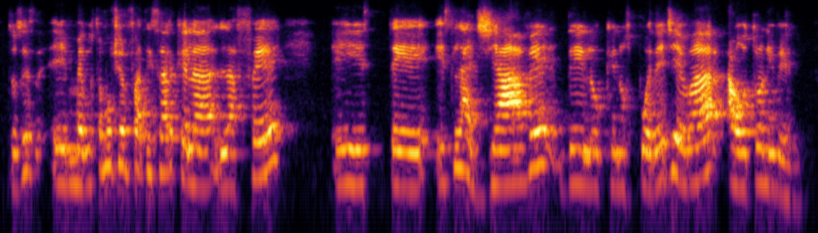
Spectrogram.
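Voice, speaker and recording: A Dominican woman, appearing as a podcast guest, explains spiritual ideas in a conversational, emphatic way. Her voice is medium in pitch, slow, and sharp in tone. The recording has a roomy echo and sounds slightly dull.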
